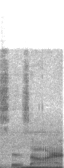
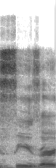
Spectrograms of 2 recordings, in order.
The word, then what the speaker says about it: Cesar: I'm saying Cesar right. Correct. I'm saying it right. I feel like they was pronouncing it Caesar, even though it was spelled like Czar, like Czar, Yeah, like Cesar. like an emperor.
